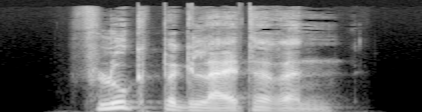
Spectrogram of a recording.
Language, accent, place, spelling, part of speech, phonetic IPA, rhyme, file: German, Germany, Berlin, Flugbegleiterin, noun, [ˈfluːkbəˌɡlaɪ̯təʁɪn], -uːkbəɡlaɪ̯təʁɪn, De-Flugbegleiterin.ogg
- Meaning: flight attendant, stewardess, air hostess, cabin attendant (female) (member of the crew of an airplane who is responsible for the comfort and safety of its passengers)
